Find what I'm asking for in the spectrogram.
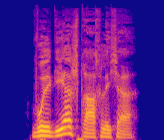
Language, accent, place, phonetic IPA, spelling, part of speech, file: German, Germany, Berlin, [vʊlˈɡɛːɐ̯ˌʃpʁaːxlɪçɐ], vulgärsprachlicher, adjective, De-vulgärsprachlicher.ogg
- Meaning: inflection of vulgärsprachlich: 1. strong/mixed nominative masculine singular 2. strong genitive/dative feminine singular 3. strong genitive plural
